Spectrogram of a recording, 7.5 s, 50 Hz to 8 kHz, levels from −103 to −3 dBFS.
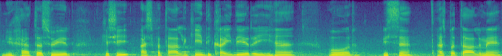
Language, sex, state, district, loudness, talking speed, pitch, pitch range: Hindi, male, Rajasthan, Bikaner, -14 LUFS, 110 wpm, 155 Hz, 145-170 Hz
